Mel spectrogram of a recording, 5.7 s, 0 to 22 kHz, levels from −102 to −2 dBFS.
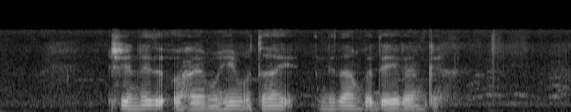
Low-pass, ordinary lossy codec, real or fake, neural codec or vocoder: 7.2 kHz; none; fake; vocoder, 22.05 kHz, 80 mel bands, Vocos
